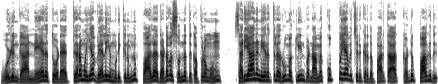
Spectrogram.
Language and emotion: Tamil, angry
